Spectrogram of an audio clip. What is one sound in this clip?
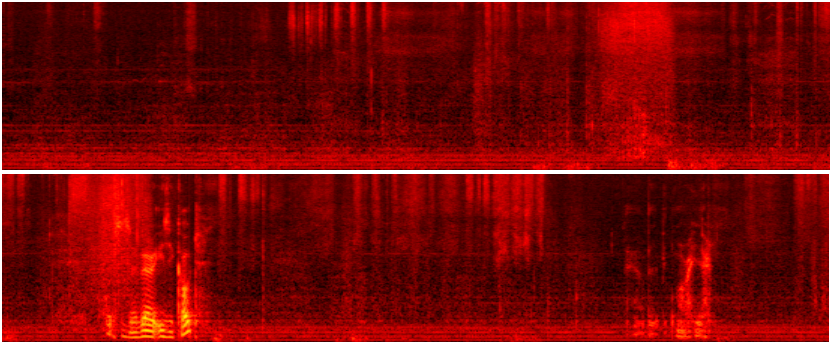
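Hands rub and smooth a soft sheet of icing.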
